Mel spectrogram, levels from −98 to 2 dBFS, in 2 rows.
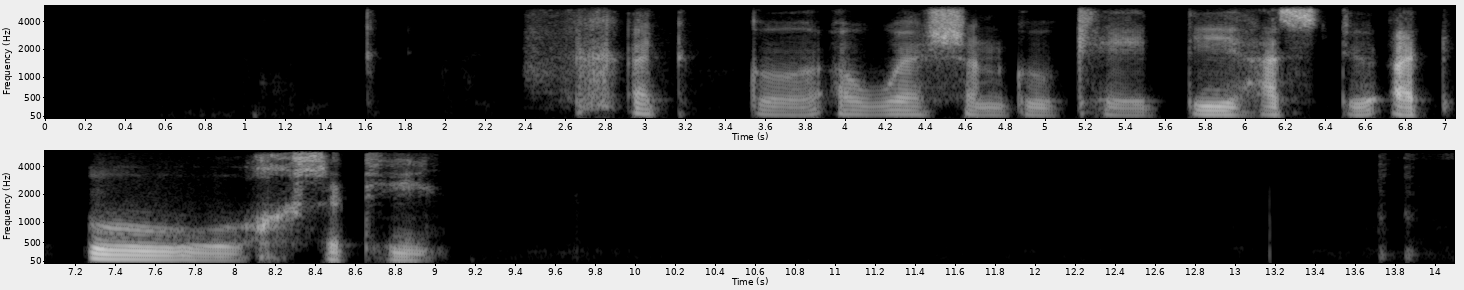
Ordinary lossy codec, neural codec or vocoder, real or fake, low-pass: Opus, 16 kbps; none; real; 5.4 kHz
